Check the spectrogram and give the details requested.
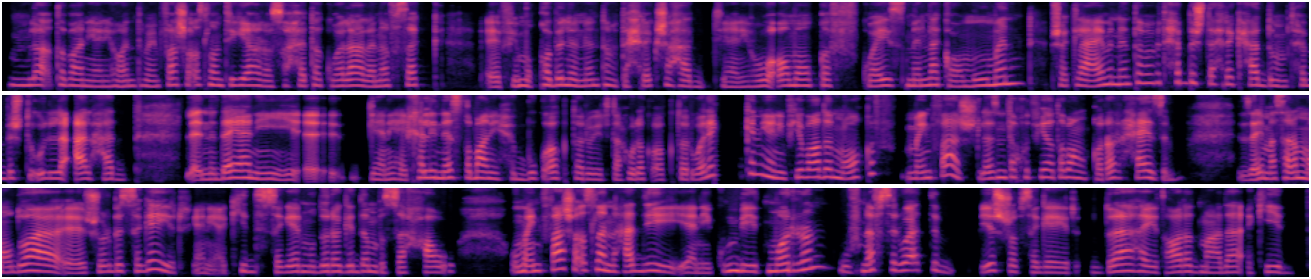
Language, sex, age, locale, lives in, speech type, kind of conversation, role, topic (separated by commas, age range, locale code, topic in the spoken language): Arabic, female, 30-34, ar-EG, Egypt, conversation, advice, advisor, إزاي أتغلب على إحساس الذنب لما أقول لأ للناس؟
